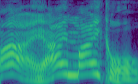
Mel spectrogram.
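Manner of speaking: very high, swooping, sing-song voice. Trying to match how Michael sounds, doing a higher-pitched Michael impression. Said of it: "a little bit higher pitched than that".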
